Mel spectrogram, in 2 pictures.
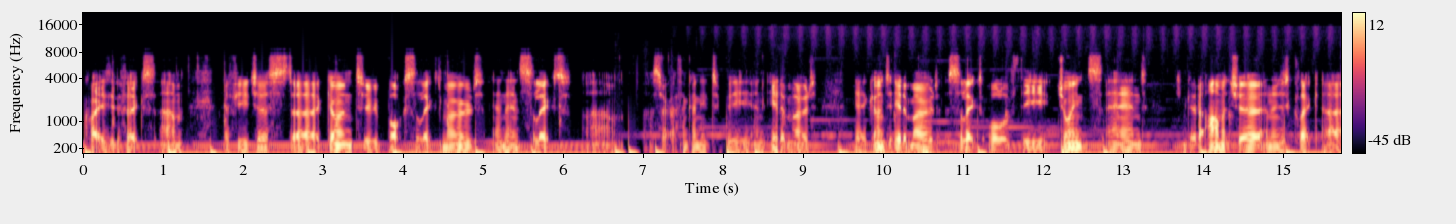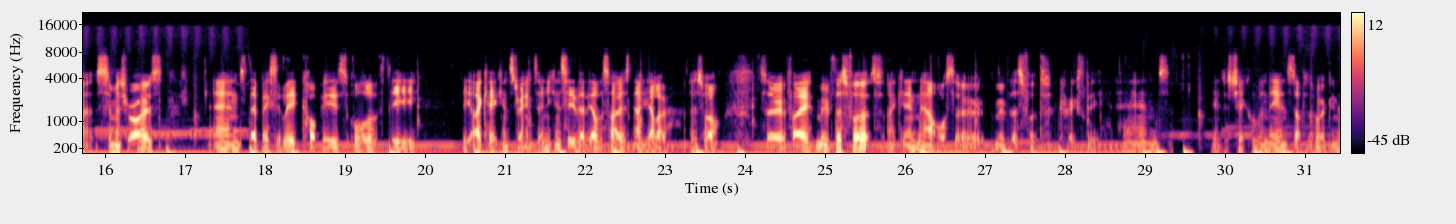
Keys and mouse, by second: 0.6-1.1 drag, 1.4 ctrl+z, 3.4-4.5 drag, 5.1-6.6 drag, 7.1 Tab, 9.9 middle click, 13.6-16.0 drag, 17.0 click, 17.5 middle click, 18.9 Tab, 19.6-21.7 middle drag, 22.8-23.2 middle drag, 24.1 g, 25.4 middle drag, 26.0 click, 26.2 g, 27.3-27.6 middle drag, 28.0-28.6 shift+middle drag, 29.4 g.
